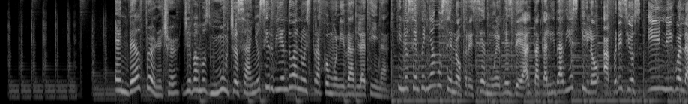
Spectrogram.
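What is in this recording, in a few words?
Unbeatable Prices Radio Spanish; BELF; UnbeataBEL Prices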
